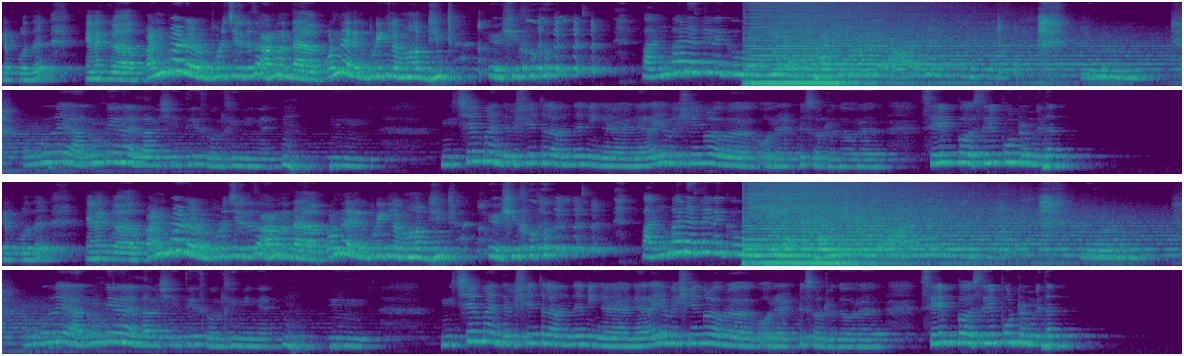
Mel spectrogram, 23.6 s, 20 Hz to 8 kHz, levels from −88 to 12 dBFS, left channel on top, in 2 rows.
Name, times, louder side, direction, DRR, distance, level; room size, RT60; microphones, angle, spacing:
voice 1, 0.0-4.8 5.5-5.6 10.4-11.4 11.7-11.9 14.6-14.7 22.2-22.3, left 3 dB, 50° left, 1 dB, 0.4 m, -29 dB
voice 2, 4.9-5.5 6.1-10.3 10.8-11.3 12.0-14.5 15.1-15.5 15.7-15.8 16.2-22.3, equal, 35° right, 0 dB, 0.6 m, -33 dB
sound 1, 7.4-12.6, right 1 dB, 80° right, 0.6 m, -30 dB
2.8 x 2.1 x 4.0 m, 0.88 s
head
